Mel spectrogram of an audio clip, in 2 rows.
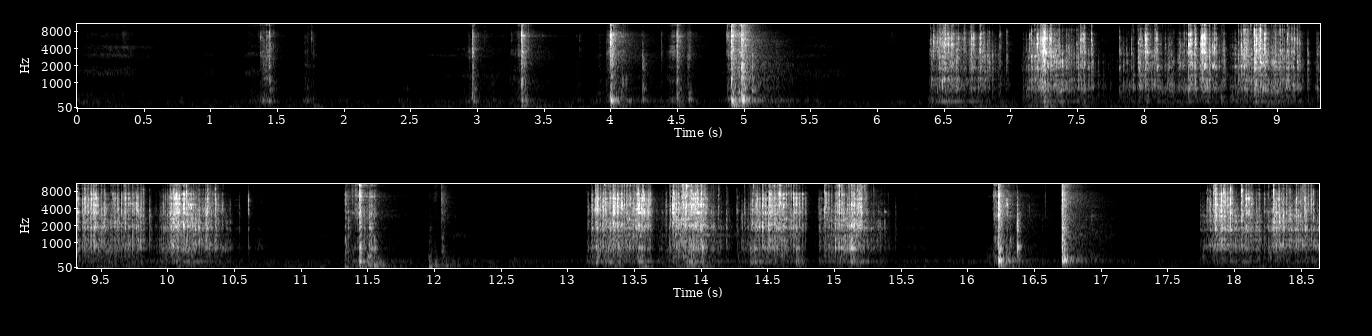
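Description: Gears of an opened 1967 Gravely 430 transmission clicking and clattering as the drive is turned over by hand: single metallic clicks and knocks at first, then three bursts of rapid clicking as the gears spin.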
